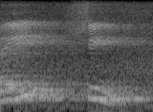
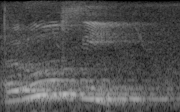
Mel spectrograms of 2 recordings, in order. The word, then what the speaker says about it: ऋषि: इसी तरह री का उच्चारण हिंदी में री जैसा और उड़िया में रू जैसा होता है।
